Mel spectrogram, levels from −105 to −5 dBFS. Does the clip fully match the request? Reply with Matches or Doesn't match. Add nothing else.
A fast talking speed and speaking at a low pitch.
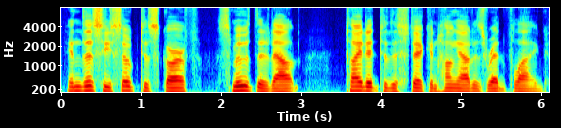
Doesn't match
